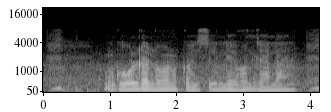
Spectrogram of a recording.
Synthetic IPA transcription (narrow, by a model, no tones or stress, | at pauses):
ɡolɖloːnkəiseleʋəld͡ʒaːlaɦɛ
